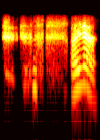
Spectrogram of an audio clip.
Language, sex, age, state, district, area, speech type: Nepali, female, 18-30, West Bengal, Kalimpong, rural, conversation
